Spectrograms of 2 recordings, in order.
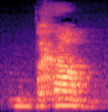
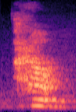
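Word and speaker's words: भ्रम: Okay, bhram, bhram. Okay. Pratah, pratah. And in this case, we pronounce the accent after it's noted in the script. It's complete opposite of the first case.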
